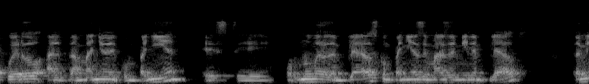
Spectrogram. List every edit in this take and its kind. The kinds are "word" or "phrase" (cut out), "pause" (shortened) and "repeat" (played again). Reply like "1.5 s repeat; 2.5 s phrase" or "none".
none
